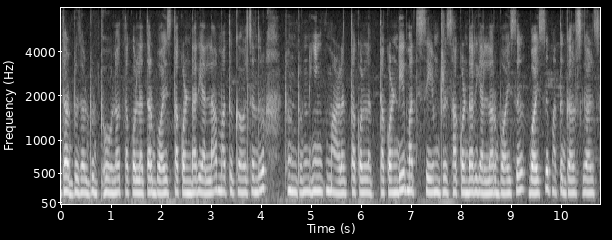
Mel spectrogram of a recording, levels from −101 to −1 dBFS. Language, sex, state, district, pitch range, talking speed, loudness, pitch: Kannada, female, Karnataka, Bidar, 200-215 Hz, 150 wpm, -16 LUFS, 205 Hz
